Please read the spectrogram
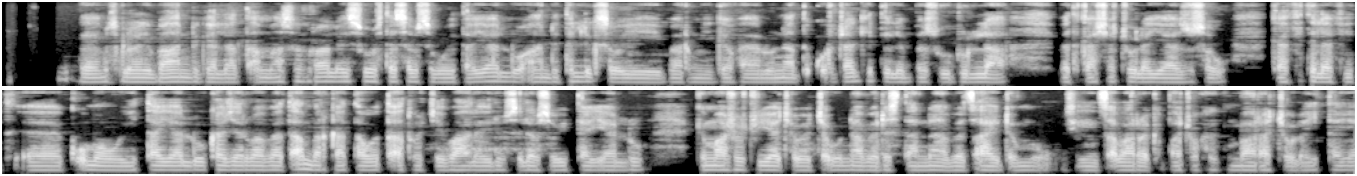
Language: Amharic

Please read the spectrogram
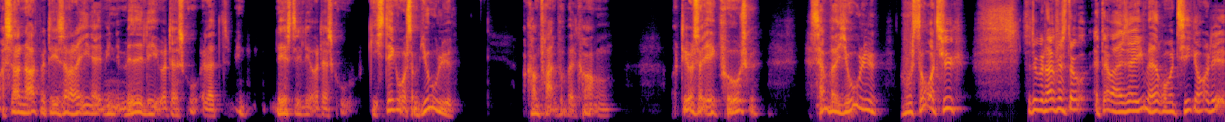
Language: Danish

